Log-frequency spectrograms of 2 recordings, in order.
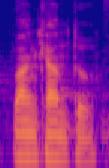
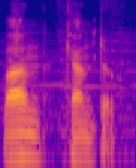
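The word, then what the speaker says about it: Van Canto: is the name oh vancanto how do you spell that van v a n SP c a n t o one word van Kanto uh two words two words van Kanto so yeah van Kanto with take to the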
